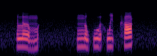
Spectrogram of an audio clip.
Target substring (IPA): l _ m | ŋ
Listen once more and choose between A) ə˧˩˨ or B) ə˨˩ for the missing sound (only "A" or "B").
A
